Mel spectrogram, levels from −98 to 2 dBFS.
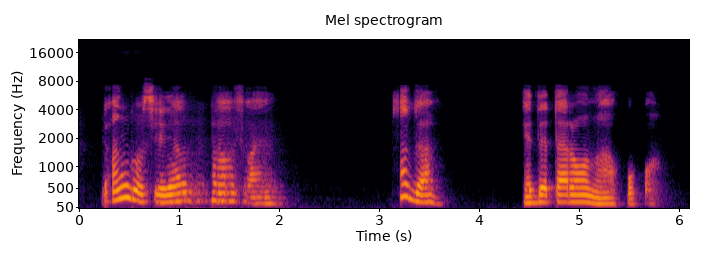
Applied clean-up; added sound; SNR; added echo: neural mask model DeepFilterNet 3.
